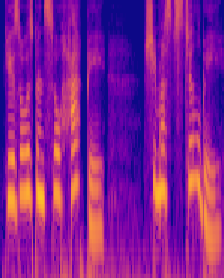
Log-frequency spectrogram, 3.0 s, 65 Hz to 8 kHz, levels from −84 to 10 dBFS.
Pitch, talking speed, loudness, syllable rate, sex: 250 Hz, 180 wpm, -16 LUFS, 5.0 syllables/s, female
